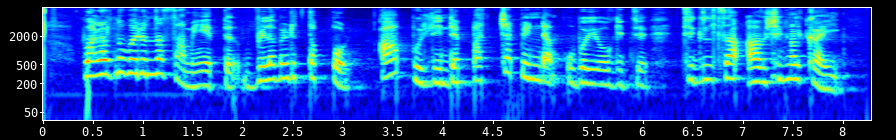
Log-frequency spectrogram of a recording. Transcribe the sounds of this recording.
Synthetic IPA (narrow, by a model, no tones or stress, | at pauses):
ʋɐɭɐrnːuʋɐɾunːɐsɐmɐjɐt̪ːɨ̰ʋiɭɐʋe̞ɽut̪ːɐpːo̞ːɭ | aːpːulːinde̞pɐt͡ɕːɐpiɳɖɐmubɐjo̞ːɡit͡ɕːɨ | t͡ɕiɡilsɐʔaːʋɐɕjɐŋːɐɭkaːji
